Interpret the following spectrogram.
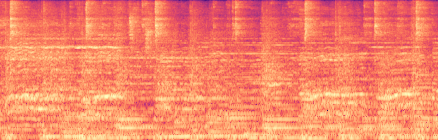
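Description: Gospel choir singing, led by a male singer on a microphone, over keyboard and bass with steady percussion strikes a few times a second.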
